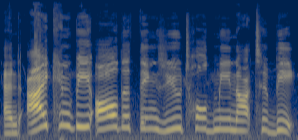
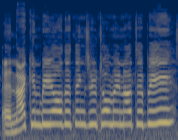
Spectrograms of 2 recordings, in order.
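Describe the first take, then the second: First: It is said very slowly. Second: It is said faster.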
